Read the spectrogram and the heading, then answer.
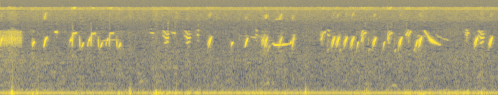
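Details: ['European goldfinch, wild and migrating, at a ground-net trapping site: rapid high, thin twittering chirps run almost continuously. A steady low hum sits underneath.']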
